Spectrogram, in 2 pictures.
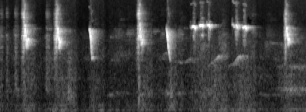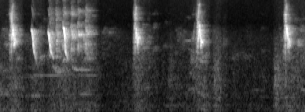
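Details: Energetic konin, or brown-throated sunbird, song with sparrow-style notes. Strong chirps fall roughly every half second, with a short high whistle and a dense cluster of rapid chips midway, then sparse chirps.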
